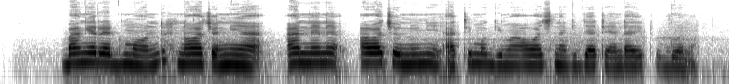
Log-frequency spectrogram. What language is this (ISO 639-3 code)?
luo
